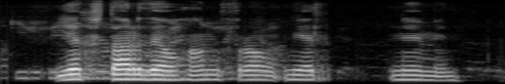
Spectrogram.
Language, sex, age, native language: Icelandic, male, 14, Icelandic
